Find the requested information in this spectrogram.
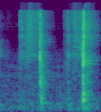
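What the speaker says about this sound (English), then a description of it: "Here we go. Shuffle, shuffle, shuffle." A deck of game cards being shuffled by hand, two quick riffling bursts in close succession, crisp and near in an otherwise quiet room.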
